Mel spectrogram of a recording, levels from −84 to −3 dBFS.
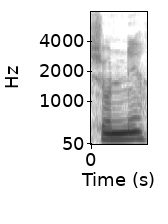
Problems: continuous background conversations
